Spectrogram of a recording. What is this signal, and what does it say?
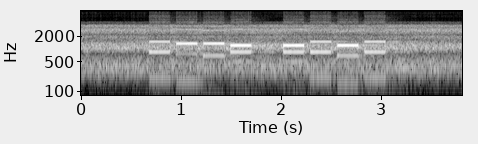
DTMF, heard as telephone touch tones, dialled by machine, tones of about 210 ms, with phone line noise. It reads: 9527 7919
